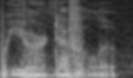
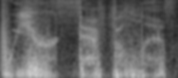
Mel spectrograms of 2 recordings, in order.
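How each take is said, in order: First: A higher, whispered alien chorus; scary alien voice. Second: Eerie whispered alien chorus; scary alien voice. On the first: Aliens at his bedside answer him, soft whispered alien voice. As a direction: hiss it softly like four aliens at once. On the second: A man retelling the aliens at his bed, eerie whispered voice. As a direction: breathe it like a ghostly alien hive. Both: Retold or imitated. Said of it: "they said in, like, scary, alien, high-pitched, deep voice".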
